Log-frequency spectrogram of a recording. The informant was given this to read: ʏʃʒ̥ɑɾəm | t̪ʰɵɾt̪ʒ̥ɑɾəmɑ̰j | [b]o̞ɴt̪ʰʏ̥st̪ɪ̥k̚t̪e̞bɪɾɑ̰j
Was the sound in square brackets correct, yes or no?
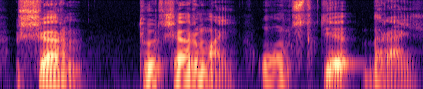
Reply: no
